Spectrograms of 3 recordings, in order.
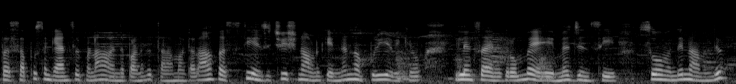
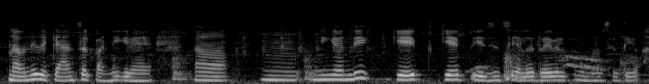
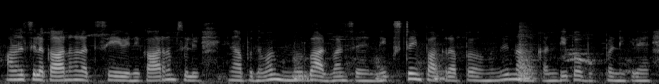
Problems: constant background noise, continuous background conversations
